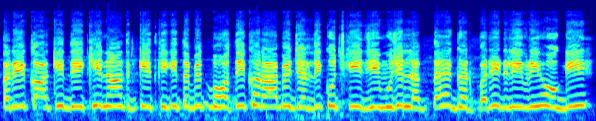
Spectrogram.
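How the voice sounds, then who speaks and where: A woman's voice: extremely high pitch, steady tone, sharp tone. A woman voicing an anxious young village neighbour who hurries to fetch help in a doll-play story. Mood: hurried worried. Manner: hurried and worried.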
